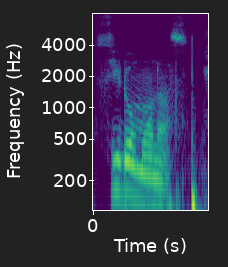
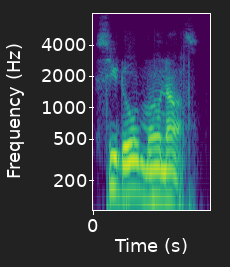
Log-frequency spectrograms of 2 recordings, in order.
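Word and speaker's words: Pseudomonas: डीनाइट्रिफिकस एक बैक्टीरिया, दूसरा सीडोमोनास। बेटा देखो यहाँ पर पी जो है, ये पी पढ़ना नहीं होता, ठीक है ना, बहुत सारे बच्चों को पता ना हो, पी साइलेंट रहता है, सीडोमोनास।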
